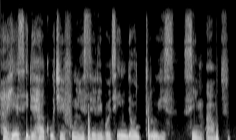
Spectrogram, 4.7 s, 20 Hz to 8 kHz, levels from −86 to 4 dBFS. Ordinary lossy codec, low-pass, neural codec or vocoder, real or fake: none; 7.2 kHz; none; real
